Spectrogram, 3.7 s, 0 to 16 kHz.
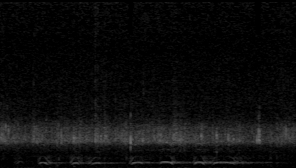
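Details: Several owls calling at night, dated 26 January 2020: a series of short, hooting notes with slight upward inflection, repeated in quick succession at a steady pitch, over a constant high hiss of insects or background noise.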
